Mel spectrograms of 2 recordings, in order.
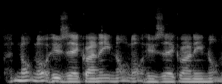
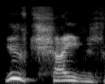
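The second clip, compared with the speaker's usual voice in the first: higher, louder reproachful moan; a touch of wounded accusation; old cinema whining; 4 semitones higher, 7 dB louder than usual. Retold or imitated. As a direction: sulk like a neglected old building. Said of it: "This poor old cinema sitting there going".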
